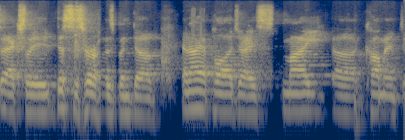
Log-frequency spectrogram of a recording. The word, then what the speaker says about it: Dov: It's Dove. It's spelled D-O-V, just like the bird, but without the E.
